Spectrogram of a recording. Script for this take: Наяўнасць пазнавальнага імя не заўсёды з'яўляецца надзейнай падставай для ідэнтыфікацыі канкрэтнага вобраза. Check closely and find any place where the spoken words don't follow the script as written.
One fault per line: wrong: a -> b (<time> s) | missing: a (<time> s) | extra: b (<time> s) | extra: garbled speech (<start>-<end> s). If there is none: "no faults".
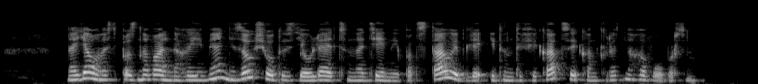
no faults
